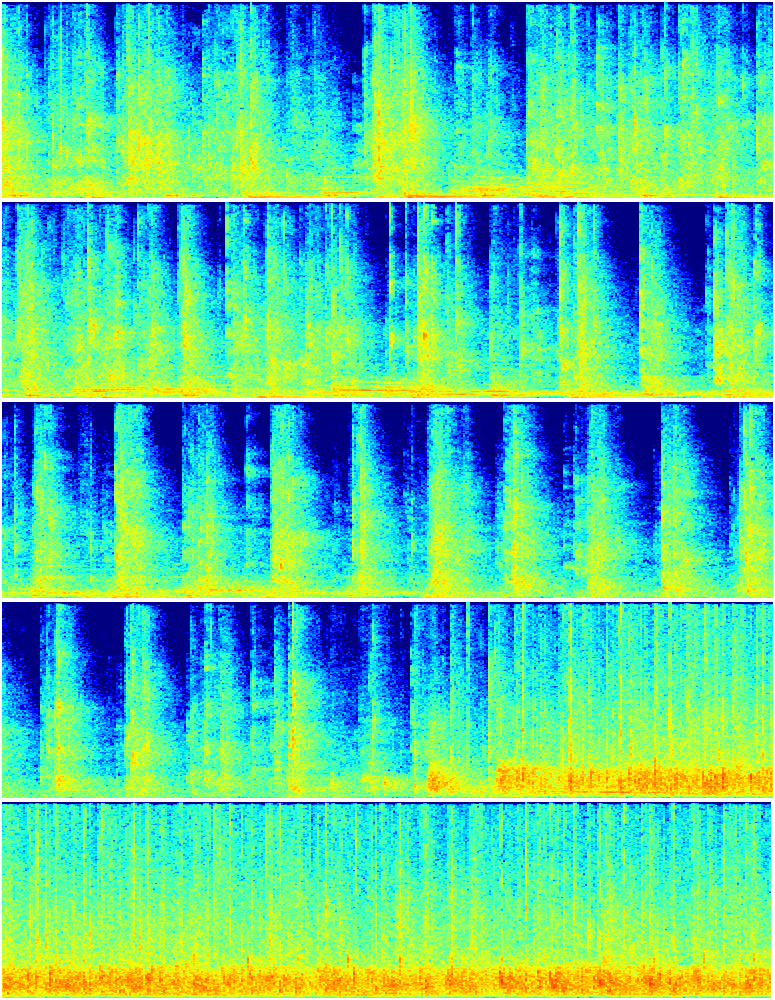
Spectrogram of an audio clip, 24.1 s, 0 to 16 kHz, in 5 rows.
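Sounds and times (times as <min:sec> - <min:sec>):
audience applause: 0:16.4 - 0:24.0.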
